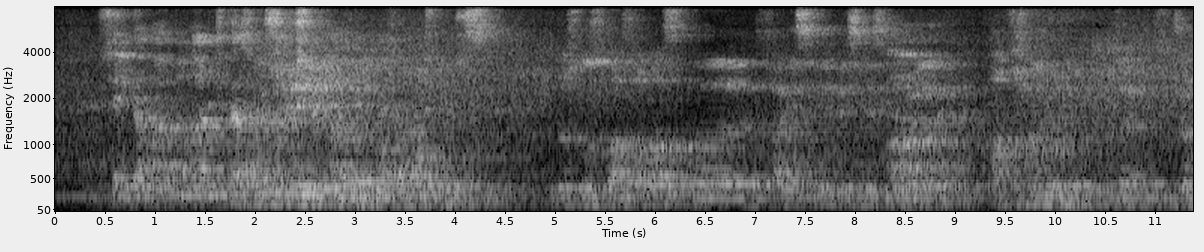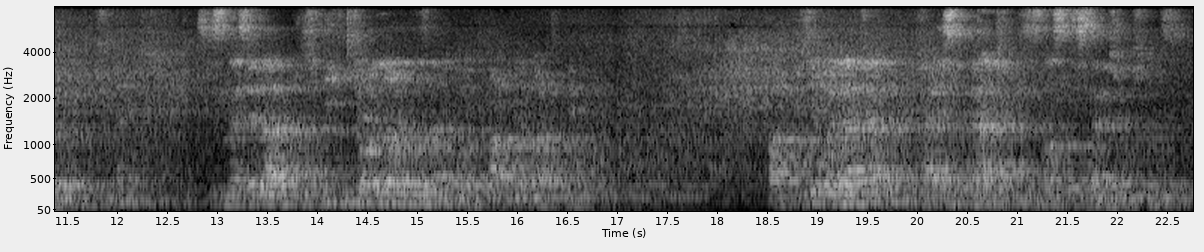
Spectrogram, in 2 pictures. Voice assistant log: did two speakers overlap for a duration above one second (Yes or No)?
Yes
